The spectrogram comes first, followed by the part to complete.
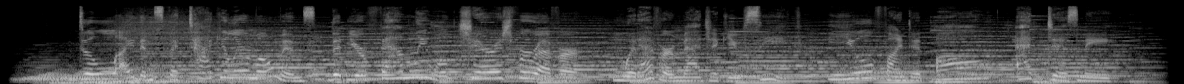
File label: Kid Friendly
